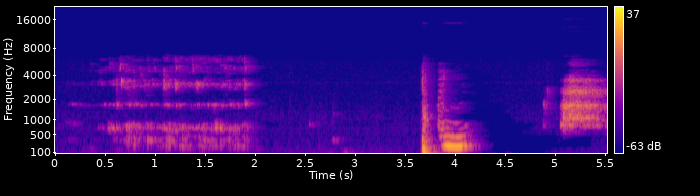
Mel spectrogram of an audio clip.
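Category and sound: household object, drinking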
